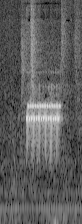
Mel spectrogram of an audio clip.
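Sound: phone ringtone ringing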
